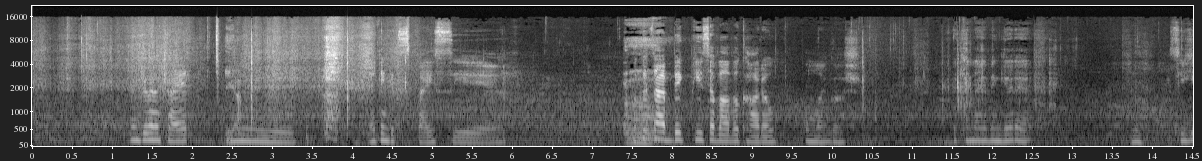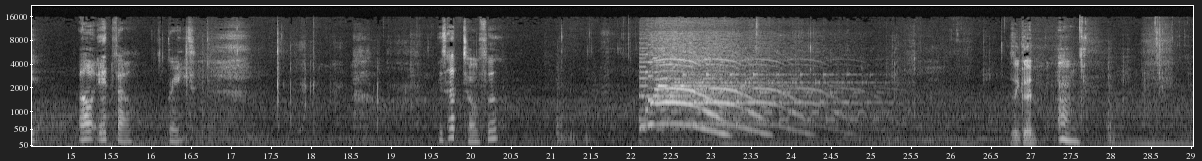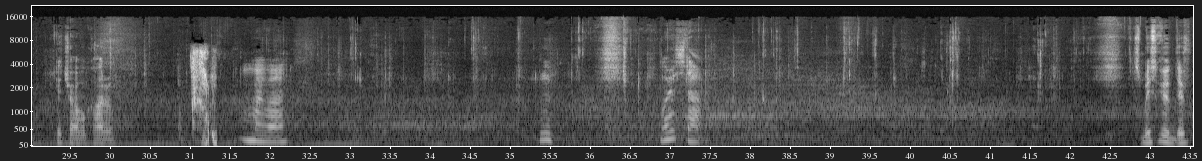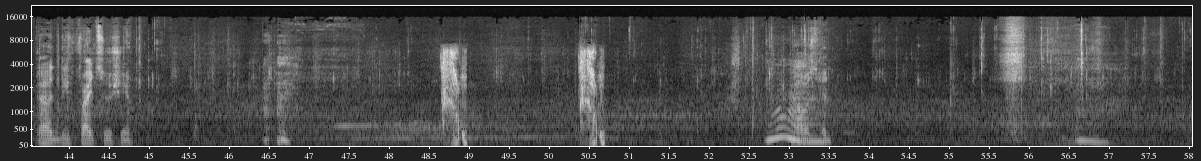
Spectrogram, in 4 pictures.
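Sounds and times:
echoing meow sound effect: 0:22.1 - 0:25.3
loud eating mouth noises: 0:31.0 - 0:31.5, 0:48.6 - 0:49.4, 0:50.3 - 0:52.4.

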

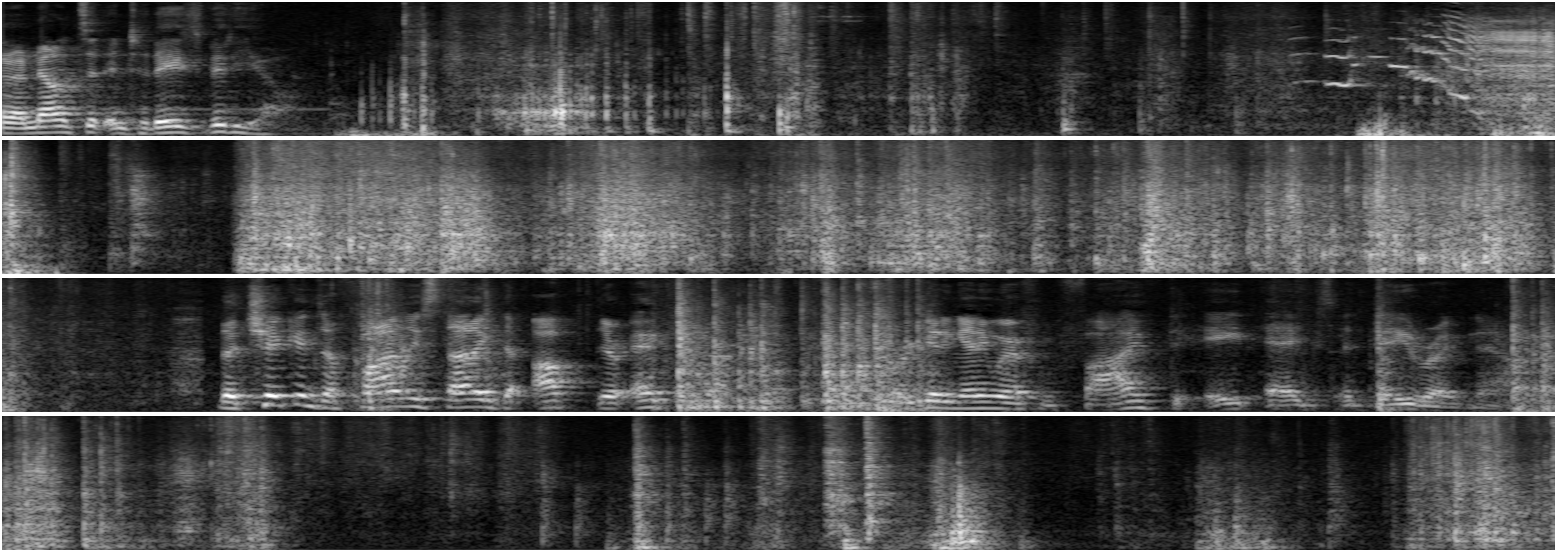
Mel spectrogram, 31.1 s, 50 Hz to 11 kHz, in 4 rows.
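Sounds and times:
short falling squeak: 0:06.4 - 0:08.2.

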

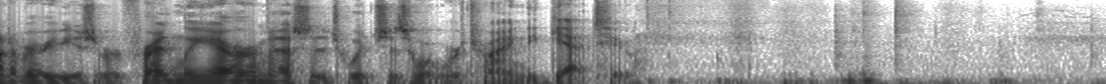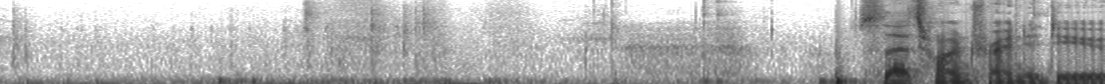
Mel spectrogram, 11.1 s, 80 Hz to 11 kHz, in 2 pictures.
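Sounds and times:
computer keyboard and mouse clicks: 0:04.0 - 0:07.9, 0:08.5 - 0:09.9.

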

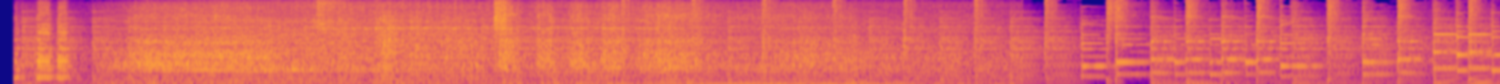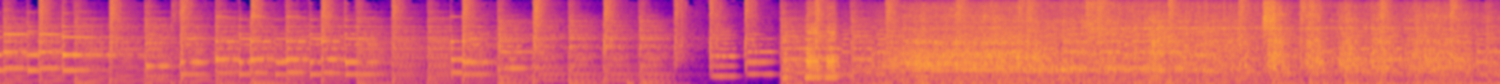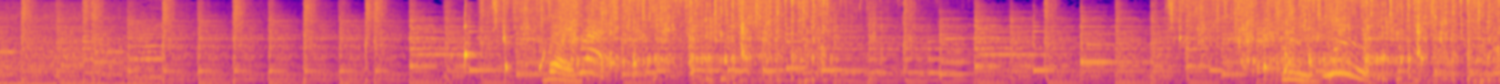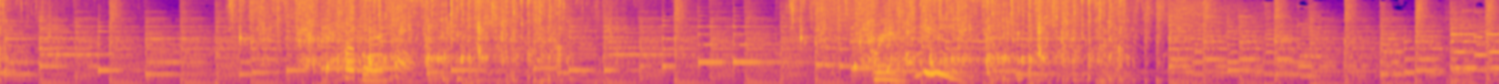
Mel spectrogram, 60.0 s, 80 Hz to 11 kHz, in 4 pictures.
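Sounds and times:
vehicle horn toots: 0:00.2 - 0:00.9, 0:22.8 - 0:23.6
truck engine running: 0:00.2 - 0:10.2, 0:23.8 - 0:32.1.

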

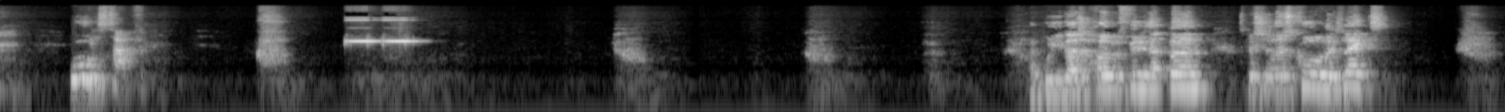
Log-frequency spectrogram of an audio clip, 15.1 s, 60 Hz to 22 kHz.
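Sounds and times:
high-pitched electronic beep: 0:03.4 - 0:04.3
people exhaling: 0:14.6 - 0:15.0.

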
